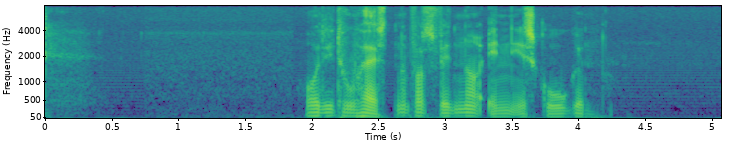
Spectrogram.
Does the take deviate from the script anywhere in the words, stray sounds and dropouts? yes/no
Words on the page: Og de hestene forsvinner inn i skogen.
yes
